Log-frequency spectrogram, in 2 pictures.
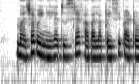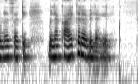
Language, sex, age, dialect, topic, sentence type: Marathi, female, 25-30, Northern Konkan, banking, question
